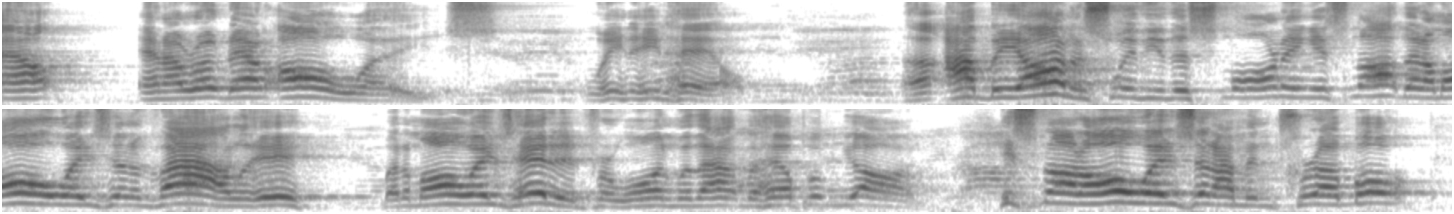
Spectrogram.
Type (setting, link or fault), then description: setting, large echoing room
